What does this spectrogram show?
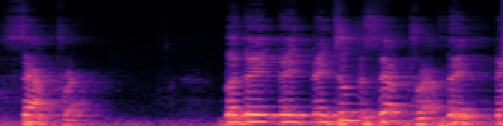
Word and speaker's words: satrap: And I said satrap because they were setting a trap. The word is pronounced satrap.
